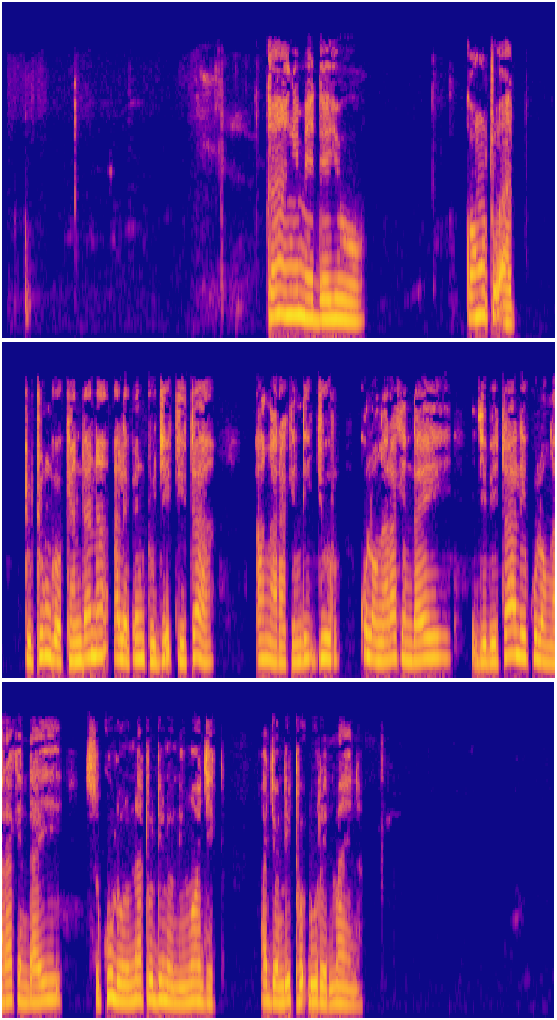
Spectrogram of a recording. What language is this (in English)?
Kuku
